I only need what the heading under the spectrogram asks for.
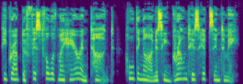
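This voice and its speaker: A woman narrating a first-person romance audiobook, soft and slow, with breathy whispered passages. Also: a little high, dry recording, studio quality.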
